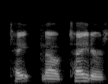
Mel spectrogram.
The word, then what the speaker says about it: Taters: Rising down to Tards, basics. I think Taters, not Tards, my bad. He spells it weird, so I said it wrong.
